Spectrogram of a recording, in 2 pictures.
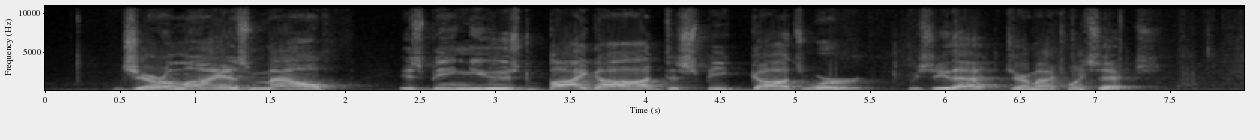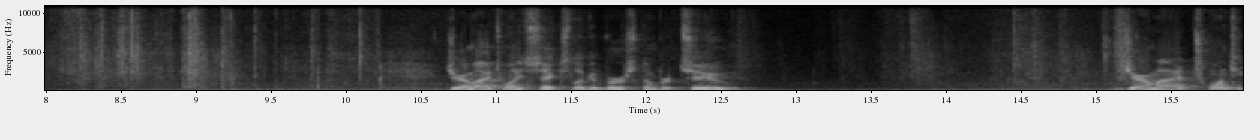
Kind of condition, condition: setting, large echoing room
